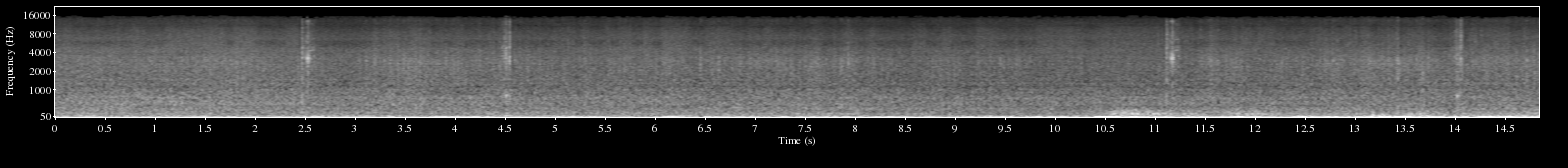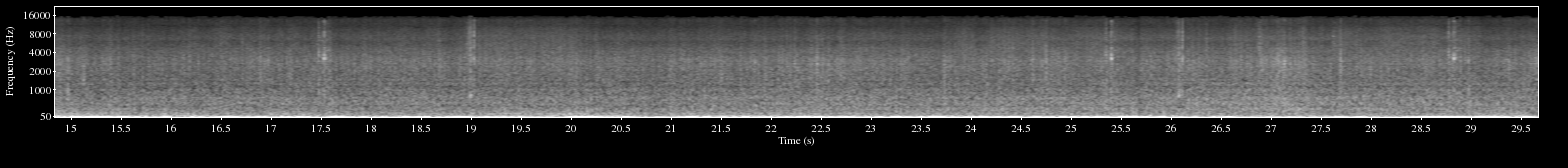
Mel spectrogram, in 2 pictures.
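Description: Steady rain during a thunderstorm, with a low rumble underneath and sharp ticks of drops striking close by every few seconds; the rain grows louder about ten seconds in.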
